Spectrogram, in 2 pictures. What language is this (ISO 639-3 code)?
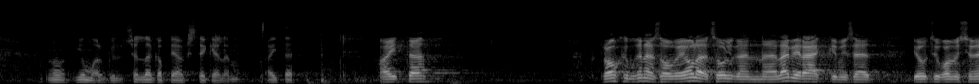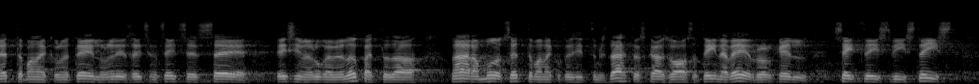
est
